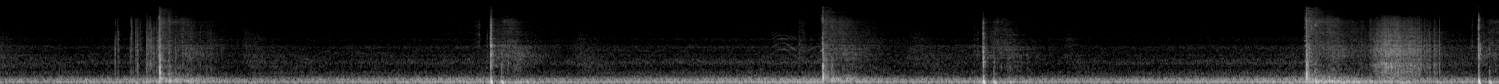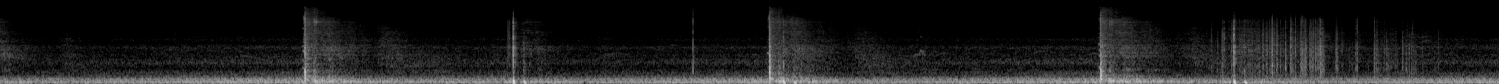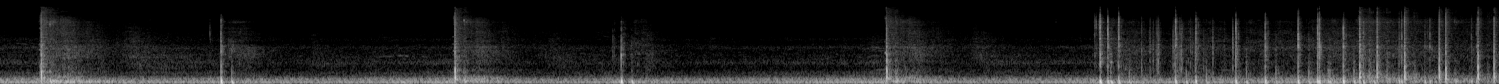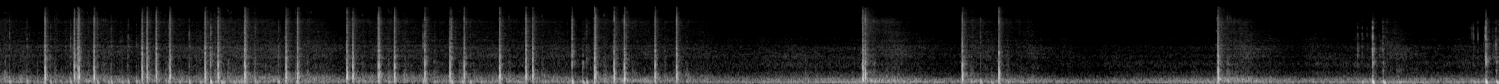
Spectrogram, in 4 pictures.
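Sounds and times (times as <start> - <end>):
rapid firework cracks: 0.0 - 3.4, 4.2 - 6.3, 8.1 - 11.0, 12.9 - 15.8, 17.9 - 20.8, 21.9 - 24.0, 25.8 - 33.2, 34.4 - 37.7, 38.8 - 52.7, 53.5 - 55.8, 57.1 - 59.9
firework shells bursting: 1.0 - 2.8, 13.0 - 15.4, 26.0 - 29.8, 40.9 - 52.3.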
